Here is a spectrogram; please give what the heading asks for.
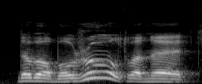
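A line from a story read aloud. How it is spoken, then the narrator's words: Exclaimed. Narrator (French): s'écria-t-il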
